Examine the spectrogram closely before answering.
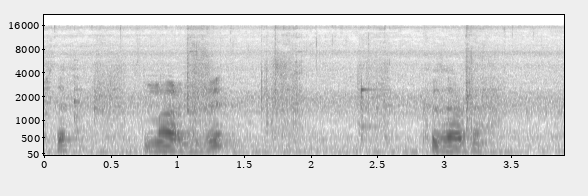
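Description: Metal tongs clack against a griddle.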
